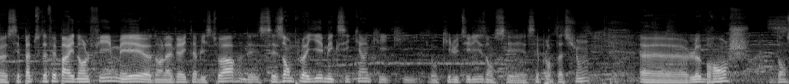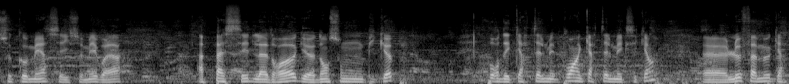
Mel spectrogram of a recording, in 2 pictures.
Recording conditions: busy venue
